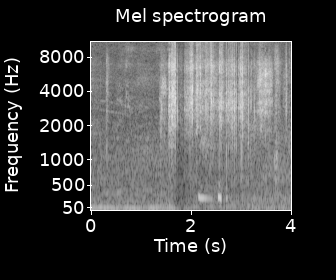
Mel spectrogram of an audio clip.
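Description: Close rustling and handling noise as a cat is held and carried against the camera, with a couple of brief murmured voice sounds about halfway through.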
